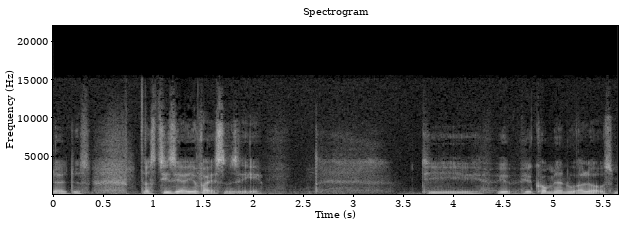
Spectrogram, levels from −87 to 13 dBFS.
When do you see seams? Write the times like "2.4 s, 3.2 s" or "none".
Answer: none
